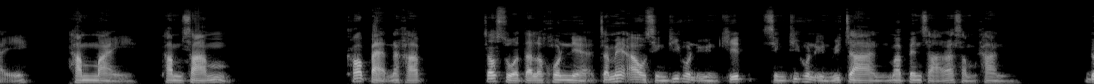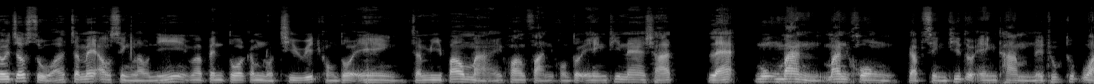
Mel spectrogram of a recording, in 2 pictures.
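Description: Adaptive stream at a lower bitrate, from 18.33 s to the end at 21.89 s: the player switched to a leaner version of the stream, most plausibly because the connection slowed. The quality change is abrupt but seamless, with no gap. Codec artefacts rise in the speech, which fits an Opus stream stepping down from around 64 kbit/s to 24 kbit/s.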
